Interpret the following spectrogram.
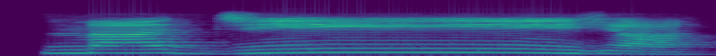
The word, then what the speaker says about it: Надія: звуків стикличуємо слово Надія щоб поставити наголос Надія наголос падає на і позначили це Ну це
